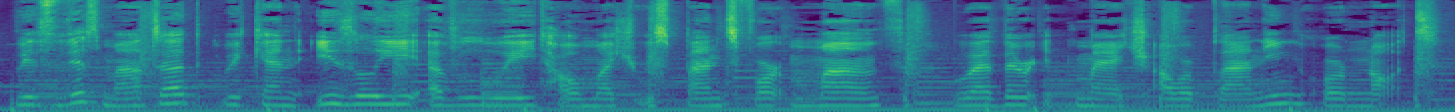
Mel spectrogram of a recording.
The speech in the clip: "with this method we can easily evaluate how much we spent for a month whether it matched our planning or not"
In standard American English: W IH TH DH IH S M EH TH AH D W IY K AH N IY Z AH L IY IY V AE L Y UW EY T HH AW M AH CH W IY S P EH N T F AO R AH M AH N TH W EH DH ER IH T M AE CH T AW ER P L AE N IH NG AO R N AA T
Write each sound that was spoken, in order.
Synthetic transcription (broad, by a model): W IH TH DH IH S M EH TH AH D W IY K AH N IY Z AH L IY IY V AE L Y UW EY T HH AW M AH CH W IY S P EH N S F AO R AH M AH N TH W EH DH ER IH T M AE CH AW ER P L AE N IH NG AO R N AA T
